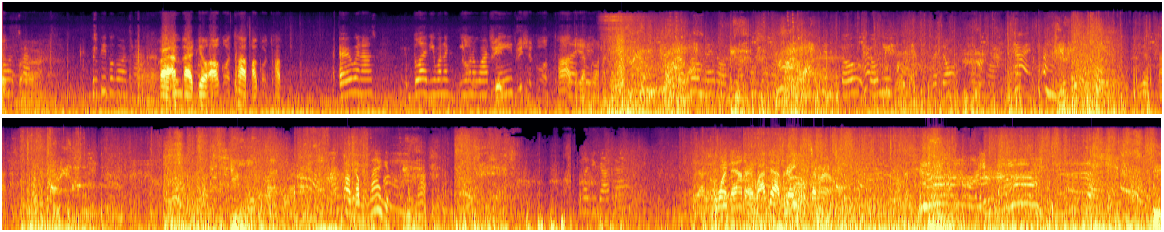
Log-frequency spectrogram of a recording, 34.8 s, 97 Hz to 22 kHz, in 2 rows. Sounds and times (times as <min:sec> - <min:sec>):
Speech: 0:01.4 - 0:04.2, 0:08.4 - 0:09.1, 0:21.1 - 0:23.2.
